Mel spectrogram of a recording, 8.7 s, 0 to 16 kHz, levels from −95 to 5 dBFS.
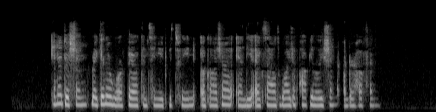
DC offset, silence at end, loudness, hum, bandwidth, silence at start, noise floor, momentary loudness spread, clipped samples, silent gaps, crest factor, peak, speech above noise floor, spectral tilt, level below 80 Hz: under 0.1%; 1.15 s; -33 LUFS; none; 7.6 kHz; 1 s; -80 dBFS; 11 LU; under 0.1%; none; 20 dB; -14 dBFS; 48 dB; -5 dB/octave; -86 dBFS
